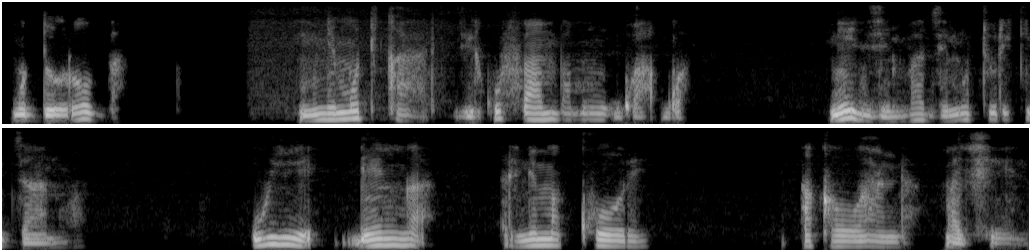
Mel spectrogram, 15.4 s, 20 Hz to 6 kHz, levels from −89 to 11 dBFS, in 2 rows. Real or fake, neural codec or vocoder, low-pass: fake; vocoder, 44.1 kHz, 128 mel bands, Pupu-Vocoder; 5.4 kHz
